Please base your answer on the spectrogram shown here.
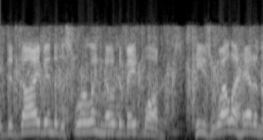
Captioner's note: applause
